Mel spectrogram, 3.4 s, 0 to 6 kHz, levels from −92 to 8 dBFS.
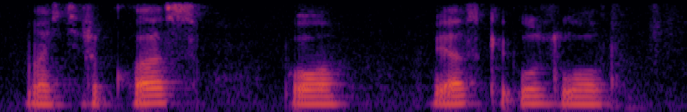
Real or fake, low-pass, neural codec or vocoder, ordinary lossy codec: real; 5.4 kHz; none; Opus, 64 kbps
